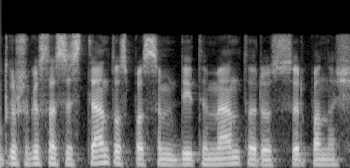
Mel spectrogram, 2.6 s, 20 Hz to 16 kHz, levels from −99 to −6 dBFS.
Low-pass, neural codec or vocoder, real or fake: 7.2 kHz; none; real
